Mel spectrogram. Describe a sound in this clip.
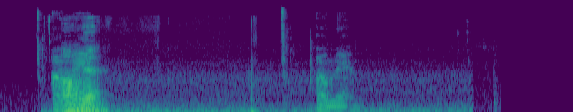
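A woman reads aloud calmly, close by.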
